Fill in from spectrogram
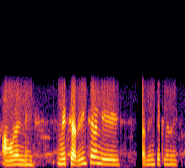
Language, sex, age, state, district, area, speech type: Telugu, female, 18-30, Andhra Pradesh, Vizianagaram, rural, conversation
